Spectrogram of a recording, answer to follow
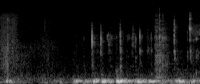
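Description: Typing on a computer keyboard: a fast, irregular run of keystrokes that starts a little under a second in.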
